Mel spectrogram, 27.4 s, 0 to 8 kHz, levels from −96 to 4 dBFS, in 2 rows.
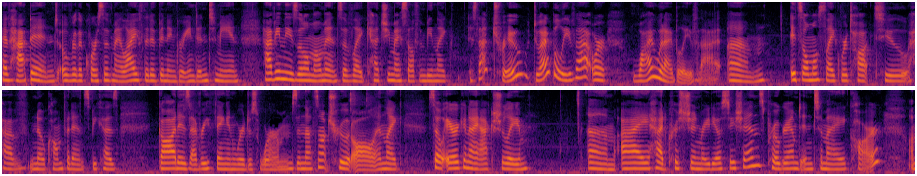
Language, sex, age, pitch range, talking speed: English, female, 20-39, 190-230 Hz, 175 wpm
